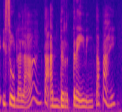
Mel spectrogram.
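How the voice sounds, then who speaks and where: A woman's voice: mid-range voice, big pitch swings, unhurried. A woman with a Filipino accent playing a giggly, boy-crazy young hotel trainee in an Ilocano radio comedy drama. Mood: chatty.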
